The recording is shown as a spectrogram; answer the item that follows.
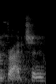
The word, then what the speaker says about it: Gretch: named after my grandma Gretchen who I adore. It's funny though because she always said never let anyone shorten your name. Don't let people call you Gretch because it rhymes with wretch.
